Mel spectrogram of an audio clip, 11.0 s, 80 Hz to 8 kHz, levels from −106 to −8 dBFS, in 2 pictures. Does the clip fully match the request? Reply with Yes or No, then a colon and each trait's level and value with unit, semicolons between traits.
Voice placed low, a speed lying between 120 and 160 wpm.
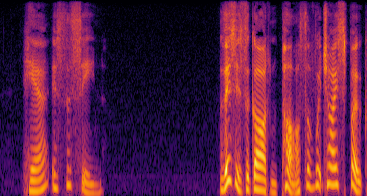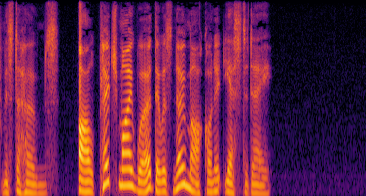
No: medium, 160 Hz; average, 145 wpm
